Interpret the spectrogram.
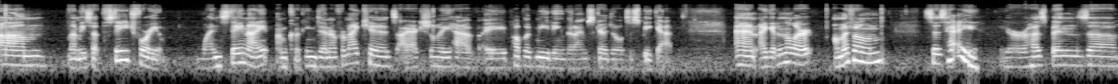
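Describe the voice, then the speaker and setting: A woman with a New Jersey accent and a very deep, low pitch talks in an animated tone at a moderate pace with ordinary pitch variation. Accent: New Jersey American. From New Jersey, US. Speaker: podcast host. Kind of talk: livestream talk. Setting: home basement.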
